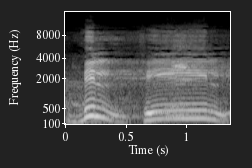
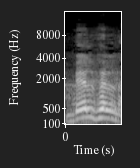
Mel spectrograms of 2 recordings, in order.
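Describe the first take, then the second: First: The words are said with an 'i' vowel. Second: The words are said with an 'e' vowel. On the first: The speaker calls it right. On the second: The speaker calls it wrong.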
